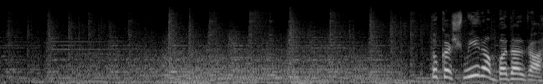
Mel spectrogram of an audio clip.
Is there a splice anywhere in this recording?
no; 0 cuts

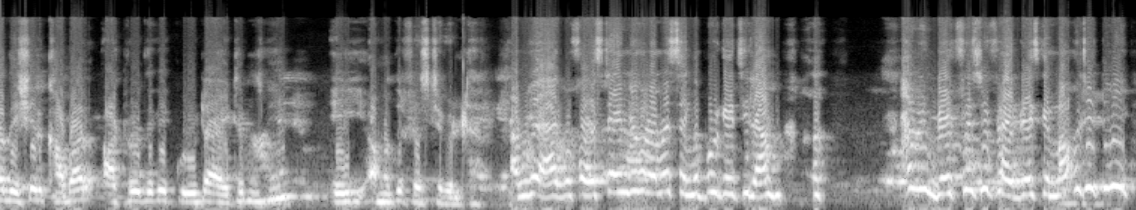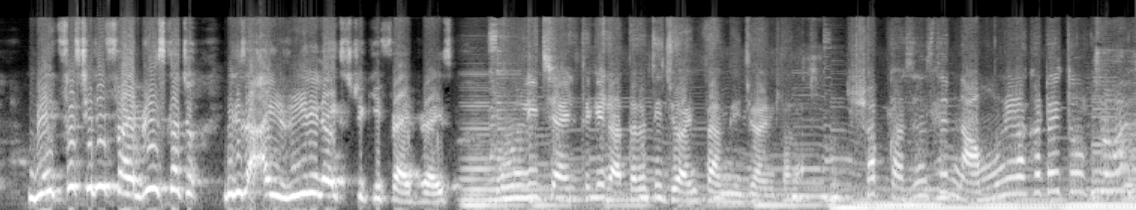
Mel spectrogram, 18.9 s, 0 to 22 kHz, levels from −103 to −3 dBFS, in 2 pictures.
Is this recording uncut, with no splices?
no; 2 cuts; at 3.9 s, 13.3 s

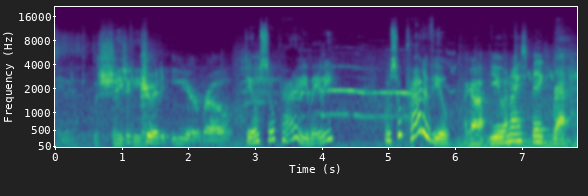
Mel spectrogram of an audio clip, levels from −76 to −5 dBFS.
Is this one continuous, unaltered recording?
no; 2 cuts; at 2.7 s, 6.0 s

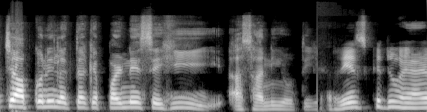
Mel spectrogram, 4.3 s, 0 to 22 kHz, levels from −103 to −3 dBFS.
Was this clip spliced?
yes; 1 cut; at 3.2 s

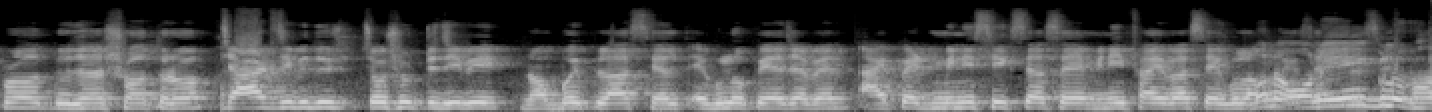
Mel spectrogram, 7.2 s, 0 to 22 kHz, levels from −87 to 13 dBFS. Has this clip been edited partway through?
yes; 2 cuts; at 1.1 s, 4.3 s

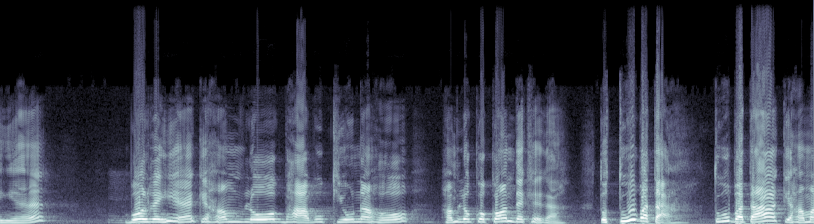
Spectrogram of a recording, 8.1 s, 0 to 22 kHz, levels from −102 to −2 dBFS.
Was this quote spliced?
no; 0 cuts

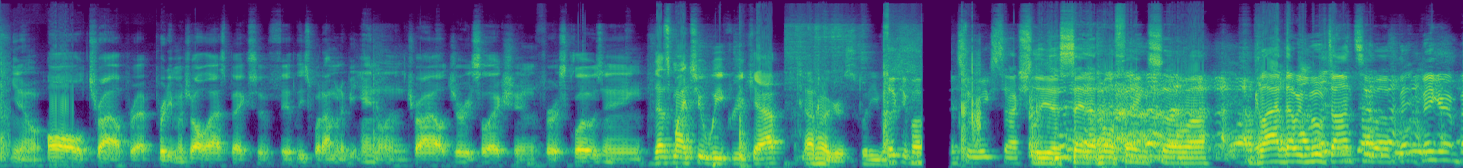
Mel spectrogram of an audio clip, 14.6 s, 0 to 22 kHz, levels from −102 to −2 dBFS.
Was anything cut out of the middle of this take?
yes; 1 cut; at 6.4 s

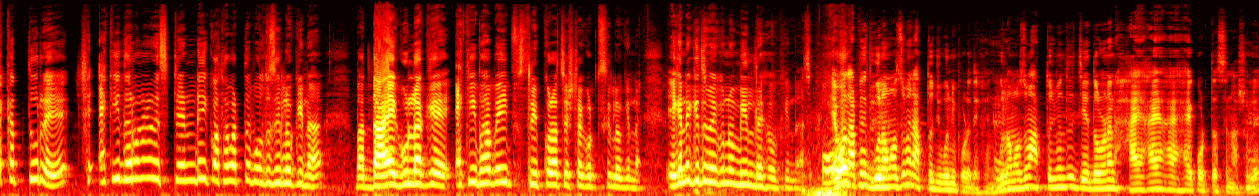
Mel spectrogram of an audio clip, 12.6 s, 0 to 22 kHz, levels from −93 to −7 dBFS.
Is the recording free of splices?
no; 1 cut; at 8.1 s

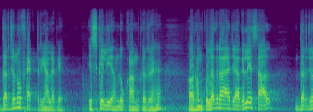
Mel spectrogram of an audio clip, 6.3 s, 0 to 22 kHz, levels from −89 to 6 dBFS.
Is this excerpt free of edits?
yes; 0 cuts

